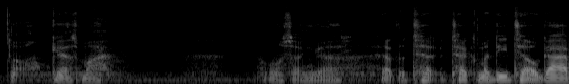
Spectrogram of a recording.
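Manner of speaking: hushed aside. Real, not acted. Phone goes off mid-stream.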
